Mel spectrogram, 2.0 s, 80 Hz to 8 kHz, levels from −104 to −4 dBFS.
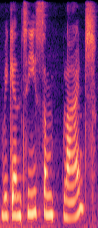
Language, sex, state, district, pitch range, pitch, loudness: English, female, Karnataka, Bangalore, 240-270 Hz, 250 Hz, -16 LUFS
